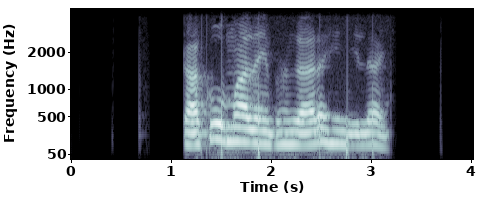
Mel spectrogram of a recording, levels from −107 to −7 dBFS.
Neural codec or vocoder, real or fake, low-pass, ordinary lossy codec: none; real; 3.6 kHz; Opus, 64 kbps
